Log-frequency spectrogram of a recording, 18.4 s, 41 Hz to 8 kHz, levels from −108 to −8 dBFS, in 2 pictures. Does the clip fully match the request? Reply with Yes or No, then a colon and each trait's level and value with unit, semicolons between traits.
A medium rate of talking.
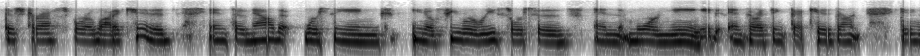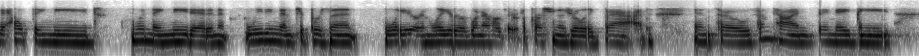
Yes: average, 185 wpm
